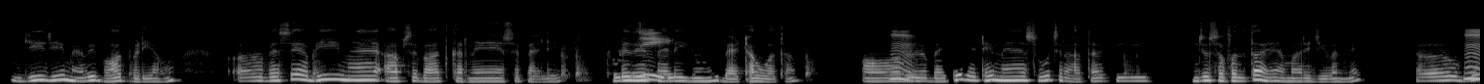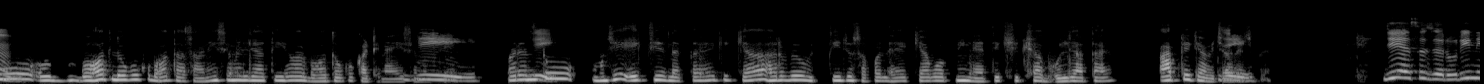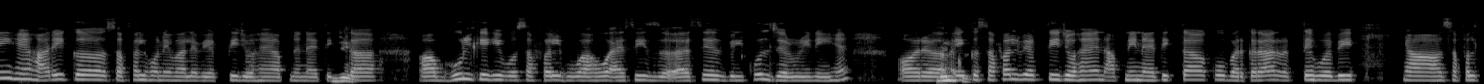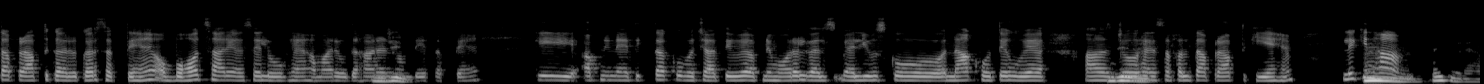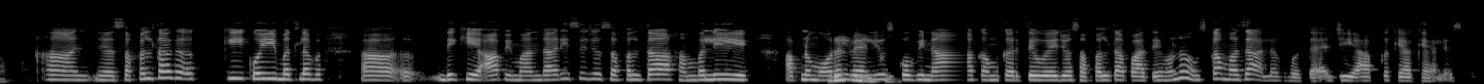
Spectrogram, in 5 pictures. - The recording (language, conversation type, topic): Hindi, unstructured, क्या आप मानते हैं कि सफलता पाने के लिए नैतिकता छोड़नी पड़ती है?
- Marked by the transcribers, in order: other background noise; tapping; in English: "मोरल वेल्स वैल्यूज"; in English: "हम्बली"; in English: "मोरल वैल्यूज"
